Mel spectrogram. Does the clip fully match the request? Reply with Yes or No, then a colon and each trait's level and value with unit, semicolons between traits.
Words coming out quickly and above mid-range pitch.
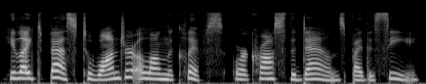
Yes: fast, 210 wpm; high, 240 Hz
